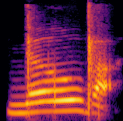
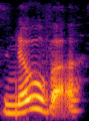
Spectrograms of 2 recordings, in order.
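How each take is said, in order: First: Nova split into two even beats, No-va; syllable by syllable. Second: Said in the usual way. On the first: Shown as a demonstration. Teacher demonstrating with her cat's name, Nova syllable by syllable. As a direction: clap out Nova, both syllables stretched. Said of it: "She has two syllables". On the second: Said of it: "so I would say Nova".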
